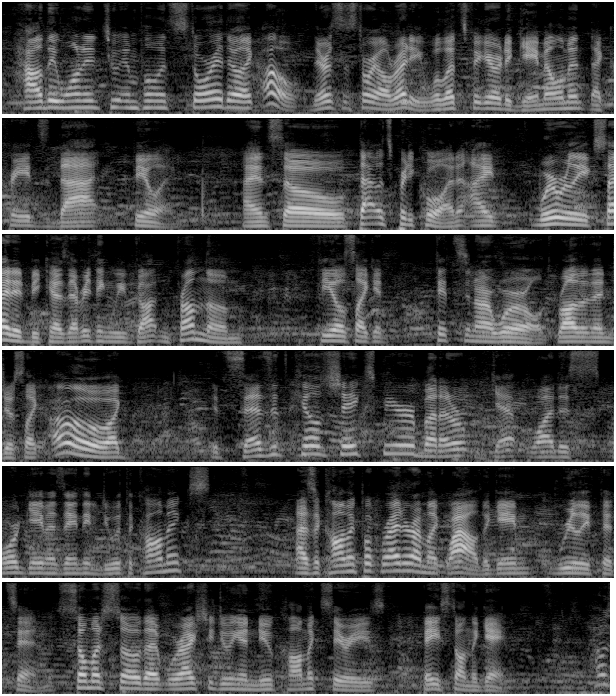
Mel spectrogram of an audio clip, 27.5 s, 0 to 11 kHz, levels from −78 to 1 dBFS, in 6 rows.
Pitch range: 135-175 Hz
